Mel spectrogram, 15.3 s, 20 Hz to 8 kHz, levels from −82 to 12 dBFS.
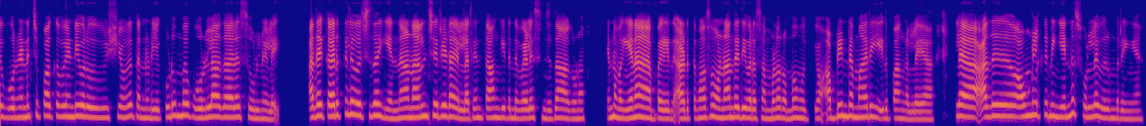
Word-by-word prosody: ஒரு 230 - 0
நெனைச்சு 245 +4 -2
பாக்க 260 0 -1
வேண்டிய 255 +1 +1
ஒரு 240 - +2 0.2
விஷயம் 235 +2 -6
வந்து, 260 +1 -3
தன்னுடைய 220 -2 -2
குடும்ப 275 +2 0
பொருளாதார 235 +1 +2
சூழ்நிலை. 205 -4 -3 0.5
அதை 265 +4 +6
கருத்தில 285 +4 +3
வச்சு 275 -1 -1
தான் 275 -4 +3
"என்னானாலும் 230 +5 +2
சரிடா, 260 -2 +2
எல்லாத்தையும் 220 +3 -2
தாங்கிட்டு 225 0 -1
இந்த 210 - -3
வேலை 220 +2 +1
செஞ்சுதான் 215 0 -2
ஆகணும்" 200 0 -6 0.3
என்ன 240 - +1
வகை 210 0 -1
ஏன்னா, 245 +2 +6 0.2
இப்ப 210 +1 -2
இது 200 - -4
அடுத்த 205 +1 -2
மாசம் 240 +2 -1
1 225 +1 +2
தேதி 230 -1 +2
வர 210 - +1
சம்பளம் 210 +2 -2
ரொம்ப 205 - -3
முக்கியம். 205 0 -7
அப்டின்ற 260 +3 +1
மாரி 240 +1 0
இருப்பாங்க 210 -1 -5
இல்லையா? 185 0 -2 0.3
இல்ல 265 - +1 0.3
அது 265 +2 +1 0.3
அவுங்களுக்கு 275 +1 0
நீங்க 240 -1 0
என்ன 305 - 0
சொல்ல 245 +2 0
விரும்புறீங்க? 205 -3 -5
230 Hz, 185 wpm, -23 LUFS, 210-255 Hz, 0.5 s, அதை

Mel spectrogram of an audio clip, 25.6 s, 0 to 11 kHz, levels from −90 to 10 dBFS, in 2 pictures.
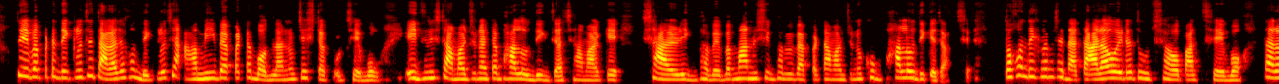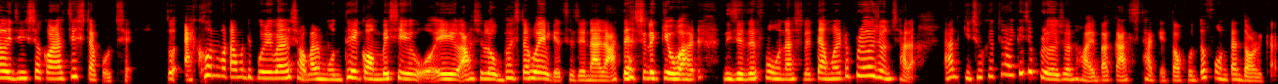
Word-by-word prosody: তো - - -9
এই 315 - +5
ব্যাপারটা 310 +1 -2
দেখল 260 +2 -4
যে, - - +1
তারা 210 - +7
যখন 285 +2 -6
দেখল 180 +6 -5
যে - - 0 0.2
আমি 215 +2 +2
ব্যাপারটা 250 +1 -2
বদলানোর 180 +2 -1
চেষ্টা 255 -7 -4
করছি 165 +5 -14
এবং 170 +1 -3 0.4
এই 240 - +4
জিনিসটা 250 +1 -1
আমার 210 0 +1
জন্য 225 0 -5
একটা 230 +1 -3
ভালো 215 -2 +4
দিক 185 -2 -2
যাচ্ছে, 170 +4 -4
আমাকে 170 +2 -1 0.4
শারীরিকভাবে 195 0 +3
বা, 205 - -1
মানসিকভাবে 230 -1 -2
ব্যাপারটা 195 +1 -3
আমার 190 0 -2
জন্য 205 +1 -8
খুব 270 - -4
ভালো 260 0 +4
দিকে 210 - -1
যাচ্ছে, - - -13 0.4
তখন 315 +5 +2
দেখলাম 305 0 -3
যে 285 - -1
না, 185 - +5
তারাও 210 +5 +9
এটাতে 240 +1 -3
উৎসাহ 220 0 -4 0.2
পাচ্ছে 185 +1 -3
এবং 170 +1 -1 0.3
তারাও 260 -2 +5
এই - - -2
জিনিসটা 240 +2 -2
করার 225 0 +3
চেষ্টা 315 -1 -1
করছে। - - -12 0.4
তো - - 0 0.2
এখন 365 - 0
মোটামুটি 290 -2 -1
পরিবারের 245 +1 +3
সবার 200 +1 +2
মধ্যেই 195 +8 +2
কমবেশি 215 +2 +3 0.2
ও - - 0 0.2
এই 210 - +7 0.2
আসলে 225 -1 -3
অভ্যাসটা 235 +5 -3
হয়ে 235 -2 +6
গেছে 150 +4 -7
যে - - 0
না, - - +8
রাতে 215 - +2
আসলে 245 -2 +3
কেউ 220 -2 +7
আর 195 - 0 0.3
নিজেদের 215 0 +2
ফোন 230 -4 0
আসলে 200 -1 -7
তেমন 220 -1 +2
একটা 315 +6 -8
প্রয়োজন 335 -7 +1
ছাড়া, - - -3 0.3
এখন 290 - -2
কিছু 230 +4 -5
ক্ষেত্রে 315 +4 -11
হয় 370 -1 -4
কি 445 - +1
যে, - - +1
প্রয়োজন 200 0 -1
হয় 155 -2 -1
বা, 165 - 0
কাজ 165 +4 +1
থাকে, - - -6
তখন 160 +2 -5
তো - - +2
ফোনটা 205 -4 -3
দরকার। 145 -2 -6
220 Hz, 210 wpm, -25 LUFS, 195-255 Hz, 0.4 s, তারাও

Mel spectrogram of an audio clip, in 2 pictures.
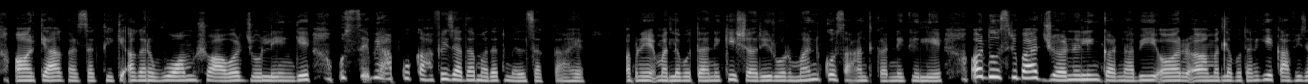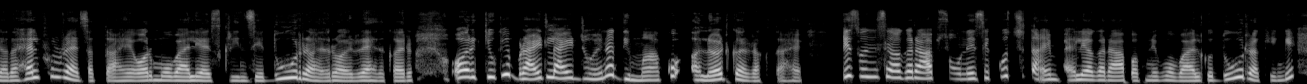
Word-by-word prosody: और 185 0 +4
क्या 185 -1 +4
कर 175 -1 -3
सकती 175 +2 -6
कि - - 0
अगर 190 0 0
वॉर्म 190 +1 +3
शावर 180 -1 +3
जो 175 - 0
लेंगे, 180 +3 +1 0.3
उससे 385 +7 -4
भी 320 - -3
आपको 260 +2 -5
काफ़ी 230 +2 -1
ज़्यादा 205 -2 +2
मदद 185 0 -1
मिल 165 -3 -2
सकता 170 -2 -8
है। 160 0 -5 0.4
अपने 185 0 -1
मतलब 180 0 0
होता 180 0 -1
है 175 - +1
ना 185 - -2
कि 225 - +1
शरीर 185 0 0
और 180 0 -1
मन 205 +5 0
को 230 - +2
शांत 180 -2 -6
करने 170 +1 -4
के 175 +1 -6
लिए 170 0 -1 0.3
और 360 - +7
दूसरी 340 -2 +4
बात 300 0 +7
जर्नलिंग 215 +2 +3
करना 180 -2 0
भी 195 +2 0
और 180 0 +1
अ, 175 +1 +3
मतलब 180 0 -2
होता 180 0 -5
है - - -6
ना 195 - -7
कि 220 - -3
ये 220 - +2
काफ़ी 185 0 -2
ज़्यादा 185 0 -1
हेल्पफुल 325 +6 +1
रह 230 -8 +4
सकता 175 -1 -6
है 175 +1 -3
और 180 +2 +2
मोबाइल 185 -1 +2
या 175 -2 +2
स्क्रीन 175 -1 -8
से 175 -1 -3
दूर 300 +2 +5
रह 170 -5 -1
रह 170 -2 0
रह 175 -1 -1
कर 170 +1 0 0.5
और 335 0 +7
क्योंकि 340 +8 +5
ब्राइट 255 +4 +4
लाइट 290 -3 +4
जो 255 -1 -3
है 250 +3 0
ना 440 - +4
दिमाग 200 -3 -1
को - - +2 0.2
अलर्ट 210 +4 +3
कर 215 -7 +2
रखता 165 - -9
है। 165 -1 -8 0.4
इस 390 -1 +3
वज़ह 355 -1 0
से 340 0 -1
अगर 305 -1 +3
आप 285 0 +4
सोने 255 0 -4
से 295 - -5
कुछ 385 +1 -4
टाइम 230 +1 0
पहले 215 0 -1
अगर 200 -1 0
आप 190 0 +1
अपने 185 +2 -5
मोबाइल 175 -2 -1
को 190 - -2
दूर 255 - +1
रखेंगे, 190 - -4
190 Hz, 215 wpm, -20 LUFS, 180-245 Hz, 0.5 s, और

